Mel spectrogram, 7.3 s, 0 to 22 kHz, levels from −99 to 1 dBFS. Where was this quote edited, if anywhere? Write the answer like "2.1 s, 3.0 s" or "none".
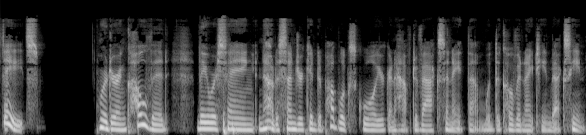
none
